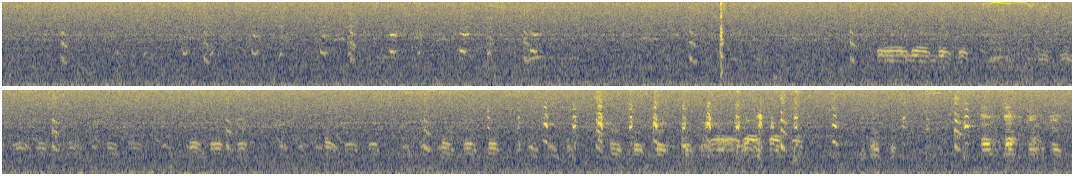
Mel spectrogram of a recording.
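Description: Birds calling: scattered short calls, with a longer call about six and a half seconds in and quick runs of repeated calls about twelve to fourteen seconds in and again near the end.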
